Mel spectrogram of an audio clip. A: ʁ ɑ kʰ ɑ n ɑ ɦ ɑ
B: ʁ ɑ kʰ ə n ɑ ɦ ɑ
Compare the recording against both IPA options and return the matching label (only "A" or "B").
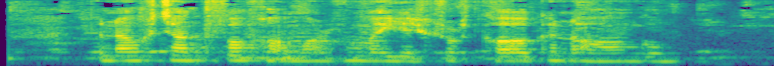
B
